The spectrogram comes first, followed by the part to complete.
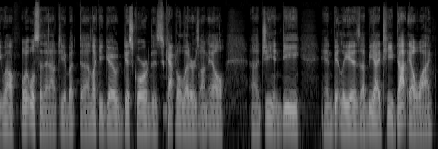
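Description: A man speaking as a podcast host. His voice sits a little low, and his casual thank-you talk wanders with many fillers. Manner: rambling, filler-heavy, friendly delivery. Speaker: podcast host and game master.

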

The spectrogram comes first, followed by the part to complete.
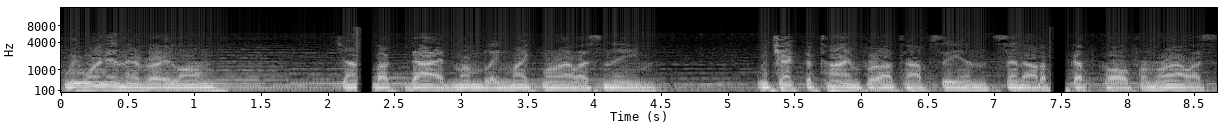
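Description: An American actor playing a calm, authoritative Texas Ranger in an old-time radio western, speaking in a terse, measured way. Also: male voice, low voice, lightly acted. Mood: sober narration. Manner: terse, measured, businesslike questioning. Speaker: radio actor in lead role and narrator. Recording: dull vintage radio recording with music.

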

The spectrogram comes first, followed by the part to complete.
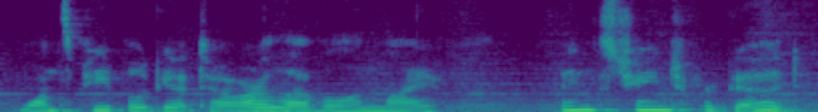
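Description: A woman's voice: fairly high pitch, moderate pace, warm tone, faint music behind, natural voice. Woman reading as a tipsy, haughty female prime minister. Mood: wry, impressed. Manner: haughty, loosened by drink.

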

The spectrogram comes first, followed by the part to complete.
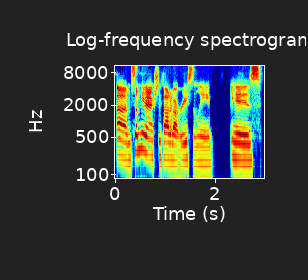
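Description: A young woman co-hosting a talk show, speaking candidly with vocal fry, lots of fillers, and sharp jumps up in pitch when she makes a point. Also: brisk, no room sound, clean studio sound. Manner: animated, restarts and fillers, rises high when emphatic. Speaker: podcast co-host. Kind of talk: candid conversational chat.

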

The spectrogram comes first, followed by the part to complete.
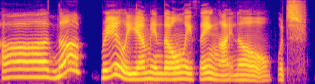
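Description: A woman from Taiwan, a cartoon animator guest, speaking hesitantly with many ums and soft laughs. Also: mid-range voice, animated, slow, smooth. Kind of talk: casual interview chat.

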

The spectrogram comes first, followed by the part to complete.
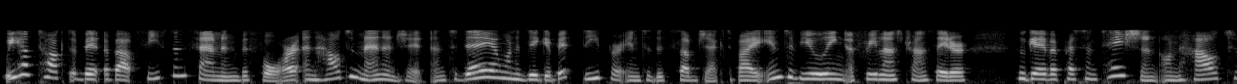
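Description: A woman's voice: on the high side, lo-fi sound. A woman hosting a podcast, interviewing a guest in a friendly, chatty way. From United States. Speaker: podcast host.

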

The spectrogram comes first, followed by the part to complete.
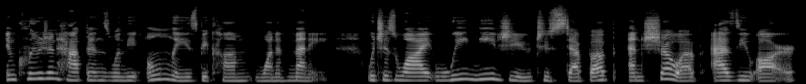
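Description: Bright-voiced woman podcast host. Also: fairly low pitch, no room sound, low-quality recording. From California. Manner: warm, conversational, laughs often. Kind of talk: personal storytelling podcast.

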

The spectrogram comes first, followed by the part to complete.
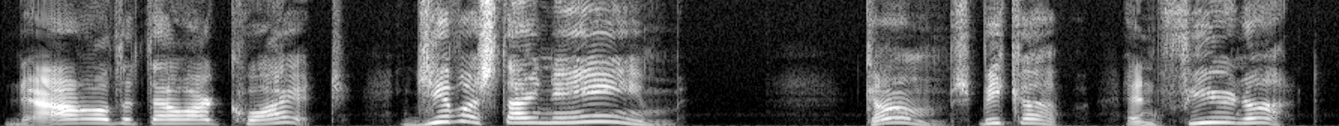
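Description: A man voicing a cruel old woman who speaks in a piping, drawn-out, mocking manner with archaic phrasing. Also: extremely high pitch, huge pitch swings, a bit bright, no room sound, studio quality, voice pushed up, exaggerated voice. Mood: mocking comfort.

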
